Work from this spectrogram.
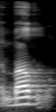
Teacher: را کو موٹا کریں گے، برق، قاف کو موٹا کریں گے، برق، قاف کو کھینچا نہیں ہے، برقو نہیں پڑھنا ہے، برق، ہونوں گول کریں گے، پیش کو ادا کرتے ہوئے، زبر زیر پیش کو بالکل نہیں کھینچیں گے۔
